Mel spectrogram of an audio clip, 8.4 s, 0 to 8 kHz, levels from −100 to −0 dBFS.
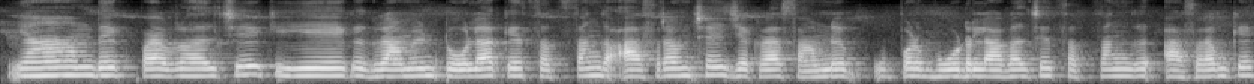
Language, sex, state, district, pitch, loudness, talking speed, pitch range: Maithili, female, Bihar, Katihar, 210 Hz, -17 LUFS, 185 wpm, 195-220 Hz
